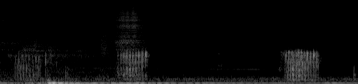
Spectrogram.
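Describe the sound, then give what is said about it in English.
Three short, rolling turkey purrs made on a four-reed Hardys mouth diaphragm call, fairly loud, each a rough, fluttering burst separated by brief pauses, with no talking. “It's the four reed, so it's probably not the best. No, I wouldn't even think about purring on it.”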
